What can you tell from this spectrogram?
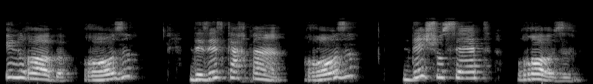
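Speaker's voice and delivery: slow, clear teacher reading of each phrase; slow model reading. Shown as a demonstration. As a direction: read it slowly to be repeated. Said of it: "Todo suena igual". (lectura lenta de modelo)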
